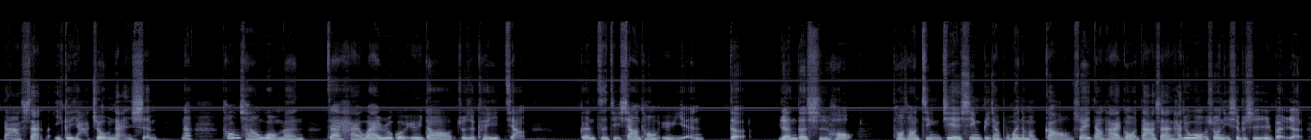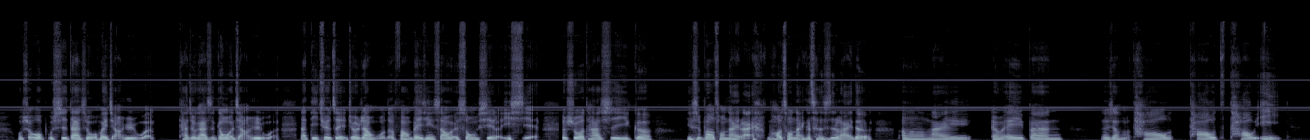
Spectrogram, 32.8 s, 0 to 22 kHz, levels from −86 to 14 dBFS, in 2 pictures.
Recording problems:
high-pitched whine; faint; throughout; 5 kHz, 30 dB below the speech

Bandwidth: 18.5 kHz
